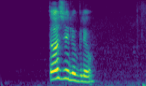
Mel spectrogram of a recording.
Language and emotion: Russian, positive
